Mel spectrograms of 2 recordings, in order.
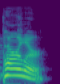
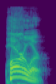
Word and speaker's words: Parler: I'm going to say Parler. – It's clearly Parler. – Okay, Parler.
